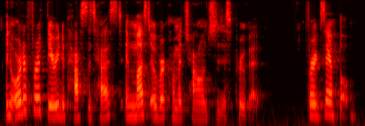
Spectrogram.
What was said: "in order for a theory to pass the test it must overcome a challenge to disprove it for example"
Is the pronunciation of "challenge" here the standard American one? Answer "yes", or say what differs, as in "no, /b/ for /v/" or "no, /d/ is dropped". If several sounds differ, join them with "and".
no, /ʒ/ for /dʒ/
